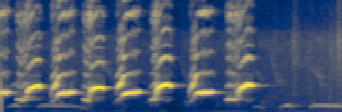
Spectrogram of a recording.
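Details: White-rumped shama singing a series of seven bright, two-part whistled notes in steady rhythm, roughly three per second, followed by soft low notes.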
